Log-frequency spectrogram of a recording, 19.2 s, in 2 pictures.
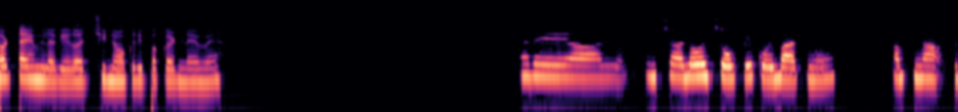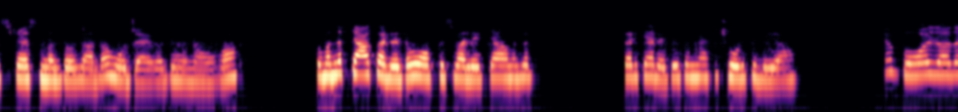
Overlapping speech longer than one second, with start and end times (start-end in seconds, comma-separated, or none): none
